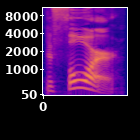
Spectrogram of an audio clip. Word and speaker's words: before: Now we have the or sound you hear in the word before. As you can hear, I'm reducing that first syllable in order to really focus attention on that second syllable, before.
